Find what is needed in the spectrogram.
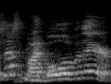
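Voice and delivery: comic indignant exclamation; accusing. Retold or imitated. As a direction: call out the hidden bull. Poseidon spots the real bull.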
